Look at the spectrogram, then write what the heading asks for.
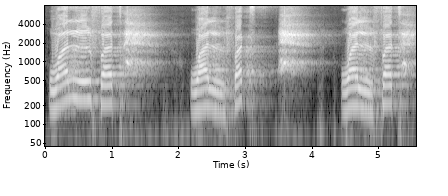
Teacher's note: Perhatikan kalau berhenti caranya adalah ha disukunkan berikan bunyi vokal. Wal fath. Wal fath.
